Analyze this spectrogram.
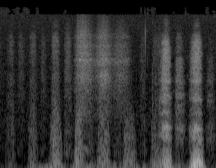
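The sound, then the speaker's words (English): A dog panting right up close to the microphone, quick breathy huffs repeating in a steady rhythm and growing louder toward the end, with no one speaking. “put your mic to him. Maybe hear him panting.”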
